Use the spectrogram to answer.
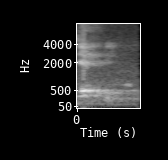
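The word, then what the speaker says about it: Geoffrey: এই উচ্চারণটা আমরা জিওফ্রে বলি, উচ্চারণ হয় জেফ্রি, জেফ্রি চসার।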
